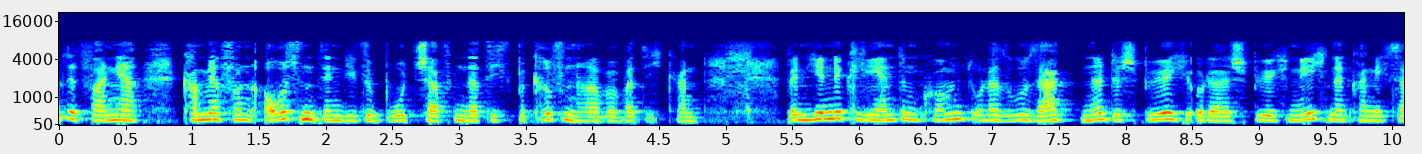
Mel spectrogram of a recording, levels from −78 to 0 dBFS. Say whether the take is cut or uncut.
uncut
